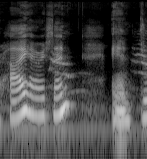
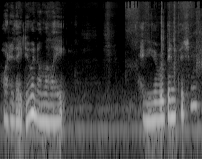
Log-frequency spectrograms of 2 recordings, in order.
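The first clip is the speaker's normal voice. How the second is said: ordinary delivery, nothing marked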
